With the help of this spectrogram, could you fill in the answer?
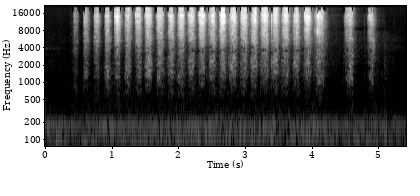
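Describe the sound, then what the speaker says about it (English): Rhythmic sanding of rattan, about twenty quick, even back-and-forth strokes, close and clear, then a short pause and a couple more strokes. "I keep sanding until the line is smooth and straight."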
